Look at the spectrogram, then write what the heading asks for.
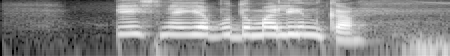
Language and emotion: Russian, positive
